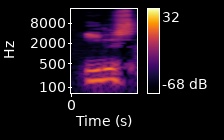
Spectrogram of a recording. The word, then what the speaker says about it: ils: the last one is ils and elles. Now it's important to note that this S is not actually pronounced, so it would be il and elle, but just for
